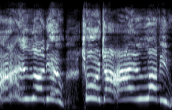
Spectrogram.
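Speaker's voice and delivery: very slow, very high-pitched, drawn-out hollering yell. Describing yelling it from the school fence, re-enacting own loud yell. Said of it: "I would yell it from the fucking fence".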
